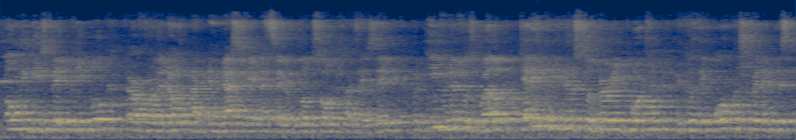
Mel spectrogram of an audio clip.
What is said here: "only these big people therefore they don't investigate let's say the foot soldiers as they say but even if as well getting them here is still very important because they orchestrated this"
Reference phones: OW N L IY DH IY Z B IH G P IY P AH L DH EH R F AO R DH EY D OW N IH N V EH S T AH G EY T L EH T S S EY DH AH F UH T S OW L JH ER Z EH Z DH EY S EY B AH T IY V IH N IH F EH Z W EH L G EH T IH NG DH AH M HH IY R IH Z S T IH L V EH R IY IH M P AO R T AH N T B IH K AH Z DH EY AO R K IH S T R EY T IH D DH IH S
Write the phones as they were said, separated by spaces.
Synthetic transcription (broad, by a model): OW N L IY DH IY Z B IH G P IY P L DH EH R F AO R DH EY D OW N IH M V EH S T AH G EY T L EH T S S EY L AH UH S OW L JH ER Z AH Z DH EY S EY B AH T IY V IH N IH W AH Z W EH L G EH T IH NG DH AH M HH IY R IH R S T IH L V EH R IY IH M P AO R T N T B IH K AH Z DH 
